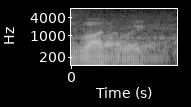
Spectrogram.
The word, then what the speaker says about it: Ludwig: Are we saying his name wrong? People are saying Ludwig. Carol? Or is that a meme? It's Ludwig.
